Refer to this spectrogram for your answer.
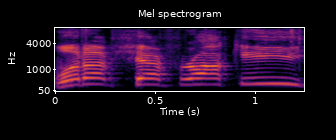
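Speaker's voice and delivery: shrill, very high, sudden yell. Speaker calls out a greeting into the microphone, yelling. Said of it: "did I yell into the microphone?".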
